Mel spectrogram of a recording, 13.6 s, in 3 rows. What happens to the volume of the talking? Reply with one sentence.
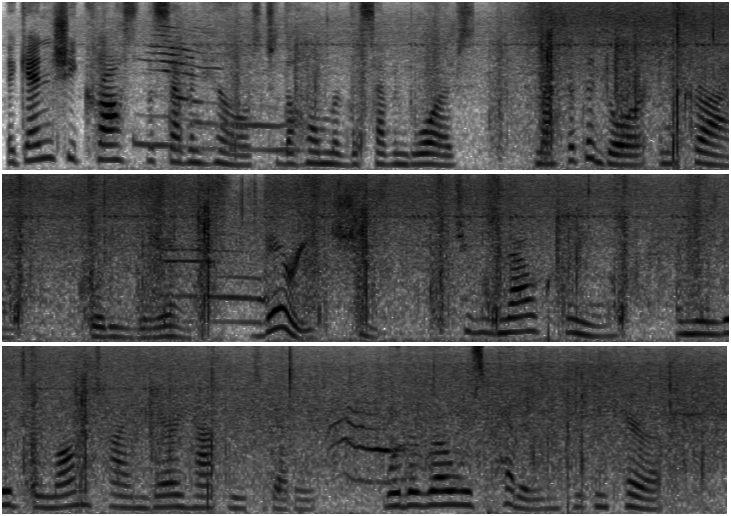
The volume of the talking stays about the same.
